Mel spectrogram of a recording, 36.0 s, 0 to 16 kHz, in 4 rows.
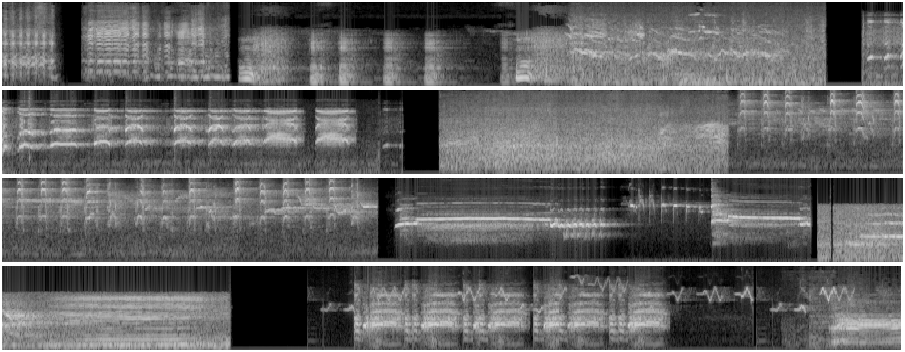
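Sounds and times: whistled bird notes: 16.0s - 26.1s
bird chirps: 16.1s - 21.8s, 23.5s - 26.1s, 30.1s - 35.6s
bird chattering calls: 30.3s - 33.8s.

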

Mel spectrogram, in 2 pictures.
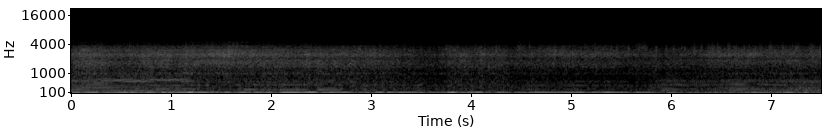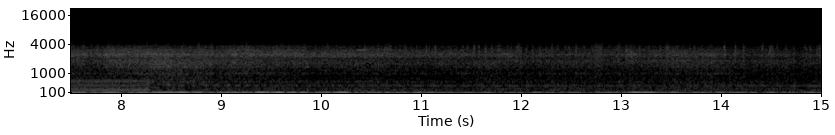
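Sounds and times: motorcycle engine revving: 0.0s - 11.2s.

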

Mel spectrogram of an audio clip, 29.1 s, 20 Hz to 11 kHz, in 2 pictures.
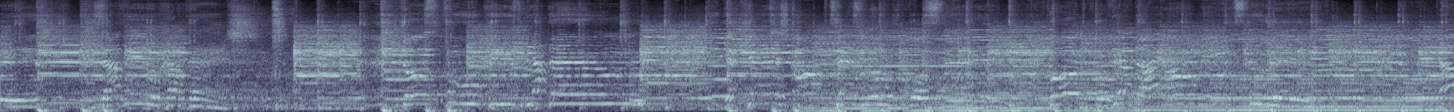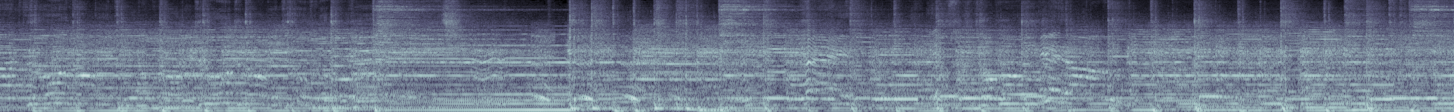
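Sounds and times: person singing: 0.0s - 3.0s, 3.6s - 29.0s
live rock band: 0.0s - 29.0s
bass guitar: 6.4s - 29.0s.

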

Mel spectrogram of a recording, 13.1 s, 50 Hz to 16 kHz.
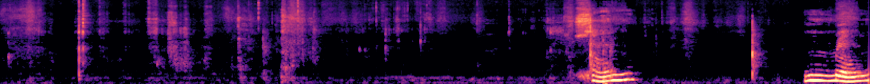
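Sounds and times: paper pages rustling: 0.0s - 11.7s.

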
